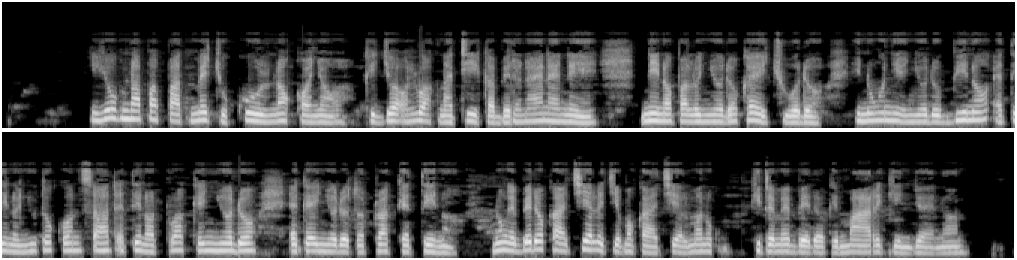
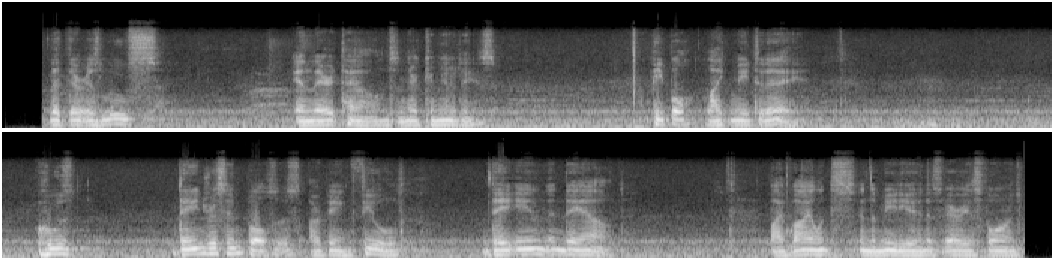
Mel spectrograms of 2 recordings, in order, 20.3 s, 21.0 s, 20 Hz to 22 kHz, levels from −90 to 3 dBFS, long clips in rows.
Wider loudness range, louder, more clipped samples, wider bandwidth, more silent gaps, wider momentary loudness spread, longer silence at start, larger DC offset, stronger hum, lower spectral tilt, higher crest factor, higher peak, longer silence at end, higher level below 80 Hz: second, 1 LU vs 5 LU; about the same, -15 LUFS vs -14 LUFS; neither; second, 9.4 kHz vs 10.5 kHz; neither; second, 8 LU vs 18 LU; first, 0.9 s vs 0.4 s; neither; neither; about the same, -6 dB/octave vs -6.5 dB/octave; about the same, 16 dB vs 14 dB; about the same, 0 dBFS vs 0 dBFS; first, 0.5 s vs 0.3 s; second, -58 dBFS vs -30 dBFS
